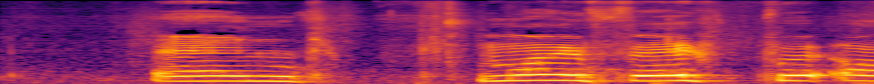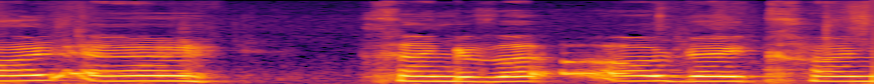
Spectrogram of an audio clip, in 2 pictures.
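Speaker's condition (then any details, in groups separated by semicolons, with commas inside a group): Cerebral palsy; respiratory complications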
